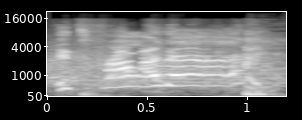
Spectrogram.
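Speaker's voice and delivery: high, loud hype cheer; excited shout. Real, not acted. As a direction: pump up the crowd. Hyping up the stream audience.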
